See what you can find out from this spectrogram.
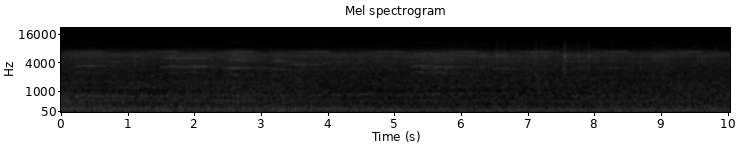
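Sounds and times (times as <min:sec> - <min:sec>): low rumbling background noise: 0:00.0 - 0:10.0.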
